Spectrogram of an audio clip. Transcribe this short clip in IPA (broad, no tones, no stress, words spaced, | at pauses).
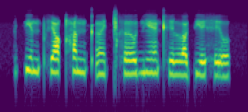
pʲə̃ːnpʰɪo̯qʰɪn kʼə̃e̯ ǀʰəːo̯bʲɛ̃ːkʰɪlːɒ pʲɜe̯hɪo̯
